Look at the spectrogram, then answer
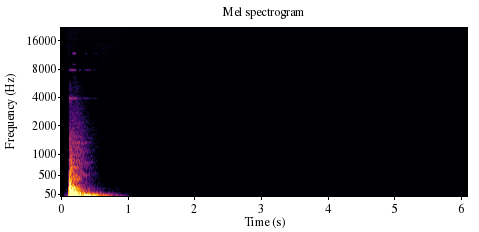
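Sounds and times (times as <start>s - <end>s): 
single female stomping footsteps from upstairs: 0.1s - 0.8s.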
